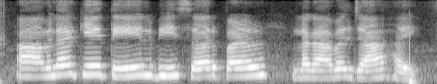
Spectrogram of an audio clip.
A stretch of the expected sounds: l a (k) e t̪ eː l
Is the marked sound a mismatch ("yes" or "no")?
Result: no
